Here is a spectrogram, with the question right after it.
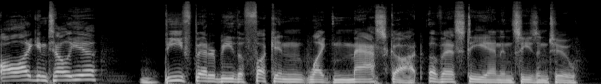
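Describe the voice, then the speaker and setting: With music in the background, a man at medium pitch talks at a moderate pace, making very wide pitch swings while his loudness stays very even. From England. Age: 40s. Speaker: streamer. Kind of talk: casual gaming commentary.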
